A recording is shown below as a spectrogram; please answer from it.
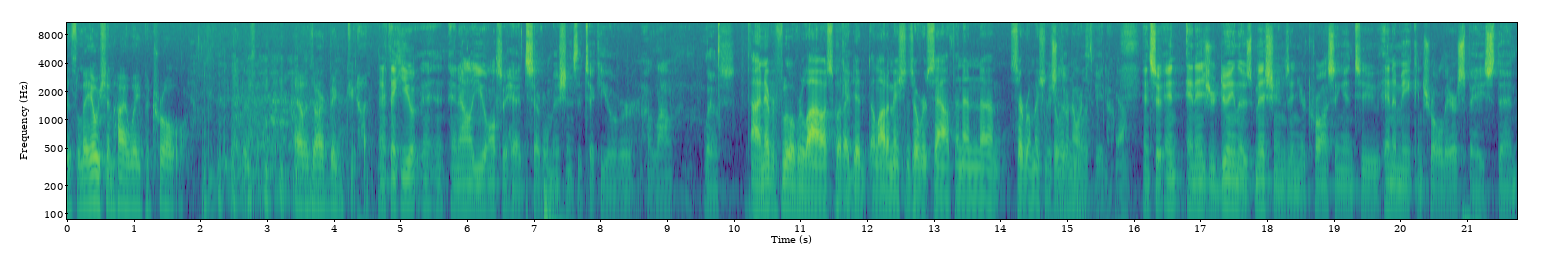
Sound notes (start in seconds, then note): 1.9 audience chuckling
